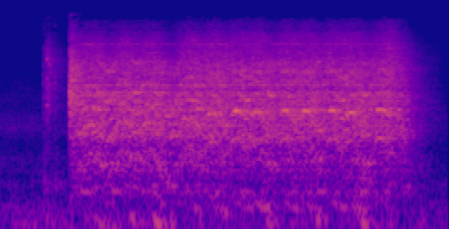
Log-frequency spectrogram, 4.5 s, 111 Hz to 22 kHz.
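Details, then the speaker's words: Nissan Patrol with L98 V8 swap, before first start, fuel pump disconnected: about three seconds of steady starter whirr cranking without firing to build oil pressure before starting. "So just a note, I've got the fuel pump disconnected, so I'm turning it over to get oil pressure without starting the car because I don't want to start the motor with no oil pressure."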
